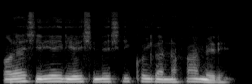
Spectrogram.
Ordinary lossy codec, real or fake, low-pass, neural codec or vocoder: Opus, 16 kbps; real; 19.8 kHz; none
